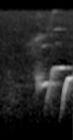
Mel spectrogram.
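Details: Melodious Blackbird singing near cabins at Xpujil, Mexico, a bird not always easy to see while displaying and singing; two clear rising whistled notes, the second sliding upward and holding steady.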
